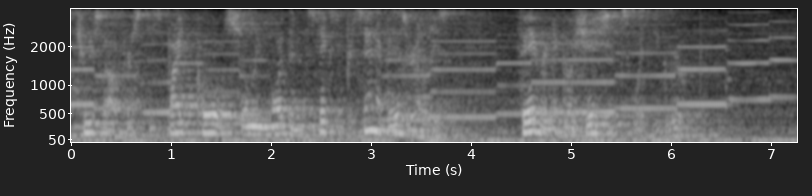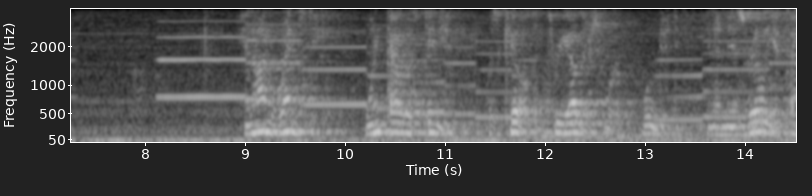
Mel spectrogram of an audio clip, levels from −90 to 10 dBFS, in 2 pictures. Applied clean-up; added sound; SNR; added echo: none; Wind instrument, woodwind instrument; 12 dB; reverberation time 1.6 s.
